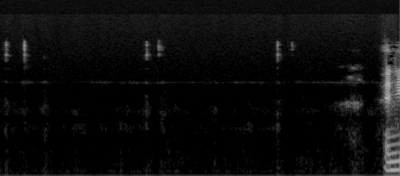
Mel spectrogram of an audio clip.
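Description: Faint computer mouse clicks placing nodes in embroidery digitizing software. They come in quick pairs, about every second and a half, over a low room hum. A voice starts right at the end.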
